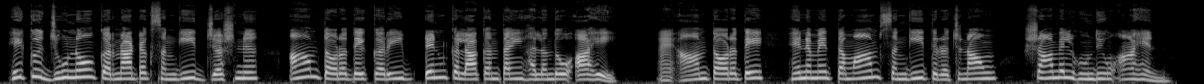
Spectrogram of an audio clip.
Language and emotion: Sindhi, neutral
